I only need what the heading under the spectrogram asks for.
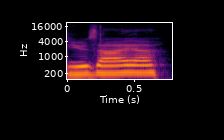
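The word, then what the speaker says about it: Uzziah: around the end of utsayah's reign and you can see that's also sometimes pronounced as yuzaya also azariah he was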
